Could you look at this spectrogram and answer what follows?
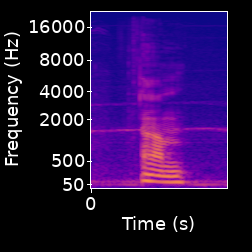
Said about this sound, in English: I don't know if you can hear that fire engine. But my windows are closed today because the air conditioning's on.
